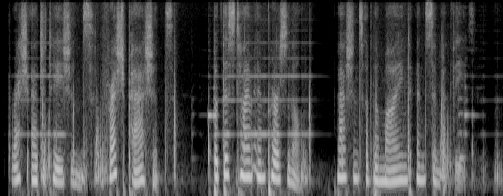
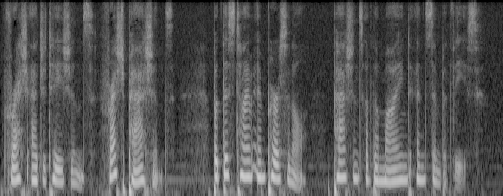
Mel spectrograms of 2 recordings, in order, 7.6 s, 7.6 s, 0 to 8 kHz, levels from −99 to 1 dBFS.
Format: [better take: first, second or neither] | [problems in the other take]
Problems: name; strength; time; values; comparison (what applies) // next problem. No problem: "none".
second | noise reduction (neural mask model RNNoise)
